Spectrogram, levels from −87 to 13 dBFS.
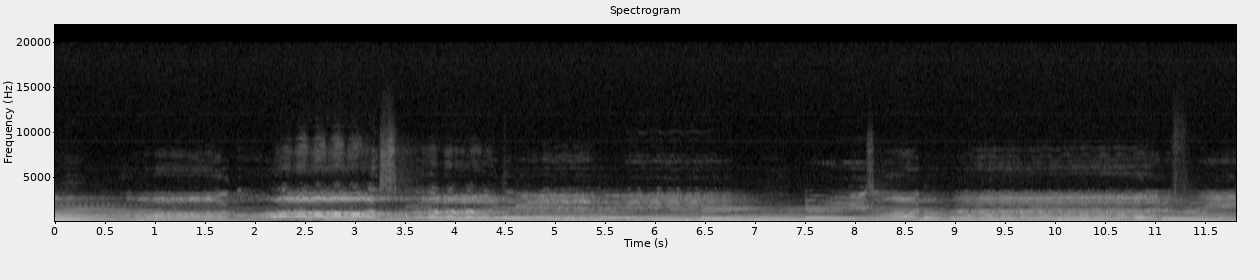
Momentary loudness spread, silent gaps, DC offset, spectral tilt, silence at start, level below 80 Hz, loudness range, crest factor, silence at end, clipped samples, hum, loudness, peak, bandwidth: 7 LU; none; under 0.1%; -6.5 dB/octave; 0 s; -50 dBFS; 3 LU; 16 dB; 0 s; under 0.1%; none; -28 LUFS; -12 dBFS; over 20 kHz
